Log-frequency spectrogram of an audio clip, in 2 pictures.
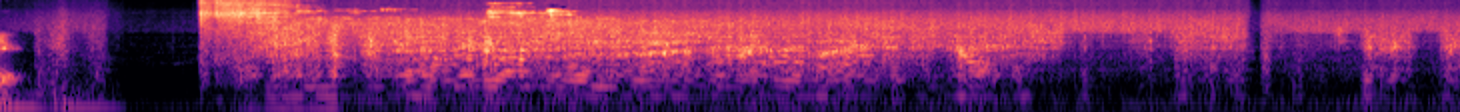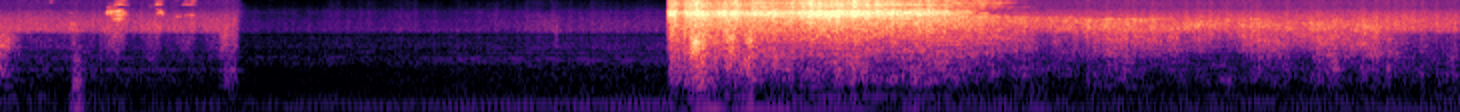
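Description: A pressure washer sprays water onto concrete with a loud hiss.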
